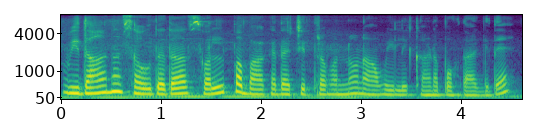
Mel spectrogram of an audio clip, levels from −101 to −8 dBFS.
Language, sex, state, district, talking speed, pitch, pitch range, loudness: Kannada, female, Karnataka, Bangalore, 90 wpm, 180 Hz, 160-210 Hz, -17 LUFS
